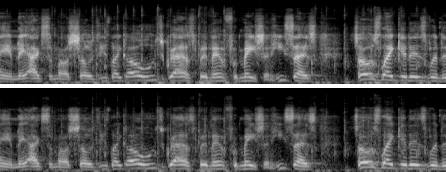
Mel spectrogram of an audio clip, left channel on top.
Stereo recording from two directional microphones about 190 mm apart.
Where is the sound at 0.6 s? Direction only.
15° left (ahead or behind).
